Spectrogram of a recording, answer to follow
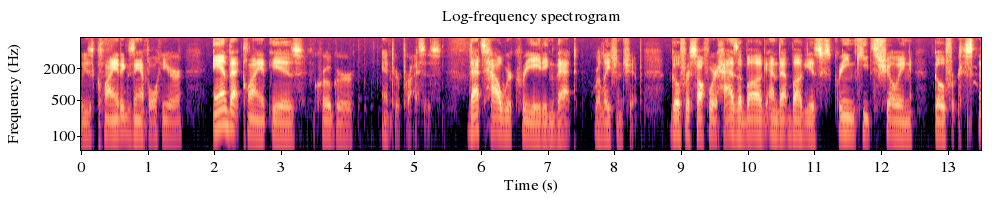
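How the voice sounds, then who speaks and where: A man speaks in a plain, everyday voice, fairly low in pitch with ordinary pitch variation. His pace is fairly slow. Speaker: software tutorial maker. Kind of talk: tutorial. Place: home room.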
